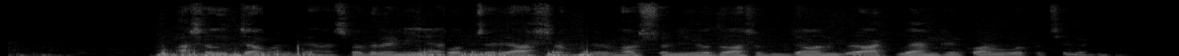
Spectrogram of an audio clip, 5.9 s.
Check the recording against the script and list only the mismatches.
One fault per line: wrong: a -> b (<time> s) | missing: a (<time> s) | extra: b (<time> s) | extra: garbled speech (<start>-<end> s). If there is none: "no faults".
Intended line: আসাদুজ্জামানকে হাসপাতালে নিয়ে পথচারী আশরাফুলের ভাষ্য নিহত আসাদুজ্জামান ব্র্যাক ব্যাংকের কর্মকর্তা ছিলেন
no faults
